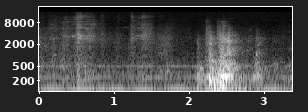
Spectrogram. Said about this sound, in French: Puis, elle quitte la pièce en vitesse. tremblante, honteuse, et referme la porte à clé.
